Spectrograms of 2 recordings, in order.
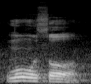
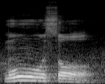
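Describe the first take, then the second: The two takes are said the same way.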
